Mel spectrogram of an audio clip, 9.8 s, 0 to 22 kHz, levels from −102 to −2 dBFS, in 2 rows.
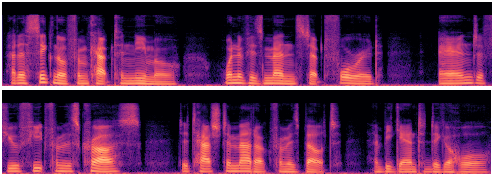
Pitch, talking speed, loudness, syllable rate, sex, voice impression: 120 Hz, 190 wpm, -24 LUFS, 5.1 syllables/s, male, very masculine, slightly young, slightly adult-like, slightly thick, slightly tensed, slightly powerful, slightly dark, hard, slightly muffled, fluent, cool, intellectual, refreshing, very sincere, very calm, friendly, slightly reassuring, slightly unique, slightly elegant, slightly wild, sweet, very kind, very modest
